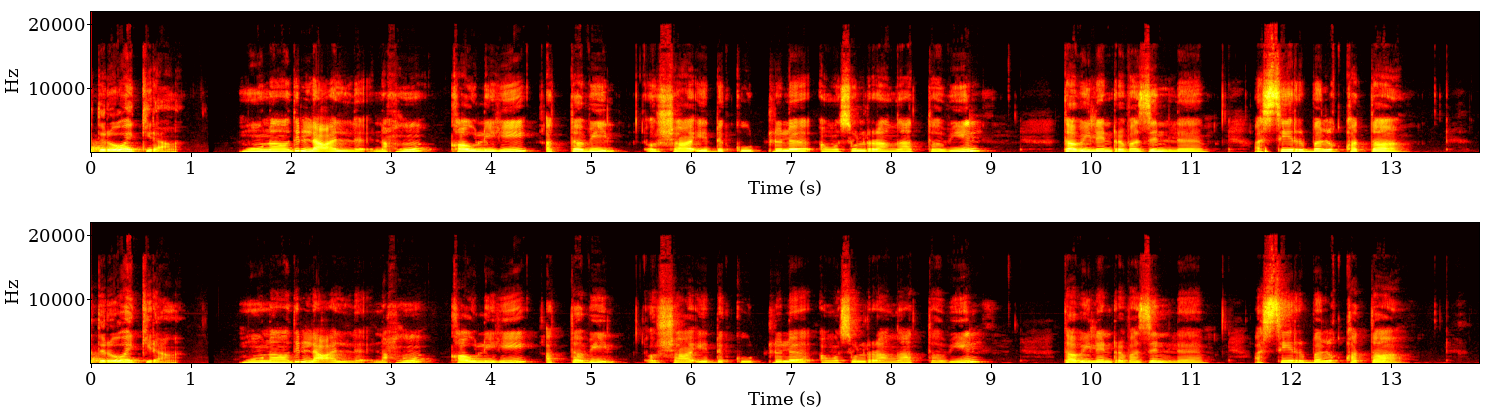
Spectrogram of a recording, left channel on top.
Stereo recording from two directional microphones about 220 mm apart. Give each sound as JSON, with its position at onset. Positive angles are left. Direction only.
{"t": 0.0, "sound": "a woman's voice", "side_deg": 10}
